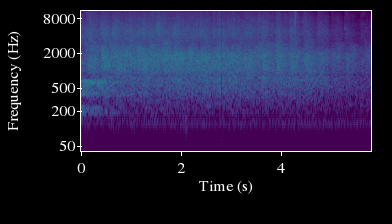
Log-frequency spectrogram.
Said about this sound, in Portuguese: Você pode aplaudir a palavra do Senhor aí?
